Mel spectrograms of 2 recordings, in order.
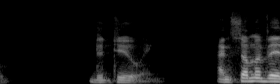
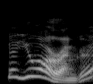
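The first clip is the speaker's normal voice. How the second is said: validating therapist. Shown as a demonstration. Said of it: "you do that through validating them".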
